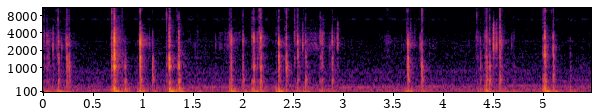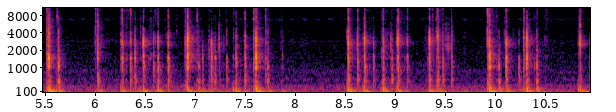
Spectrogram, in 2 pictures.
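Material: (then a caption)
Plastic, aluminum. Both hands type rapidly with the fingertips on a 75% mechanical keyboard with plastic keycaps on an aluminum case. Bursts of quick key taps sound as short clicks with a deep, low-weighted body and a bright top edge. Each tap dies away almost at once, with brief pauses between the bursts.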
